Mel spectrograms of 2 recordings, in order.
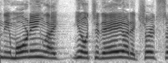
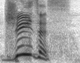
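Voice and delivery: slower, higher preaching, building force; 4 semitones higher than usual. Acted. Pastor preaching to the congregation, slow and rising.

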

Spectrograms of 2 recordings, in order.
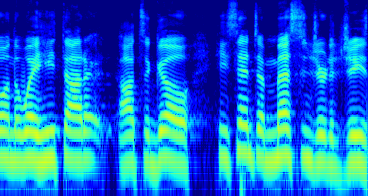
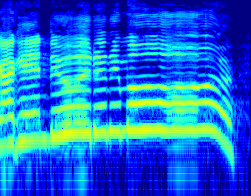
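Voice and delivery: much higher, slow strained whine; straining push-up voice; 13 semitones higher, 8 dB louder, slower than usual. Retold or imitated. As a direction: squeeze it out mid push-up, arms shaking. Dad failing push-up two.

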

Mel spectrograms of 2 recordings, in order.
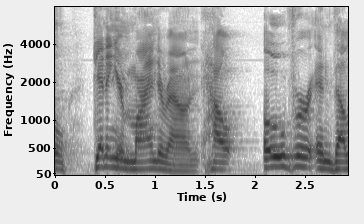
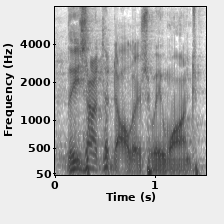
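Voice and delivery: lower, flat stormtrooper line; 6 semitones lower than usual. Pretend. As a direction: deliver it like a wooden stormtrooper. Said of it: "Stormtrooper line readings".

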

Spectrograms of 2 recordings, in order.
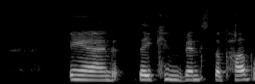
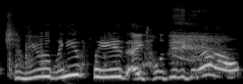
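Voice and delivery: higher, louder exasperated shoo; shooing brother out; 9 semitones higher, 4 dB louder than usual. Real, not acted. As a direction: get him out of the room now. Shooing brother out mid-podcast.

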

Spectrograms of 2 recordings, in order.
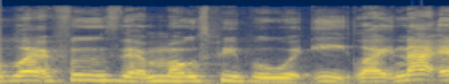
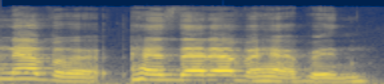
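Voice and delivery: ordinary talk

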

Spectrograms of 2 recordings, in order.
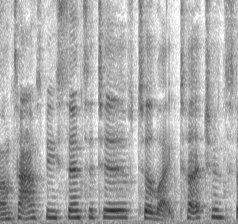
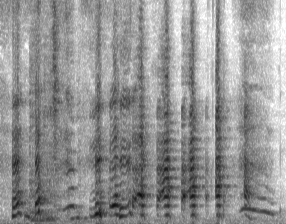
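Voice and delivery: loud laughter; 8 semitones higher, 9 dB louder than usual. Real, not acted. Laughs at [name].

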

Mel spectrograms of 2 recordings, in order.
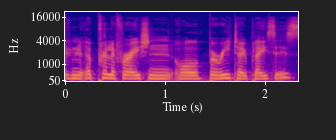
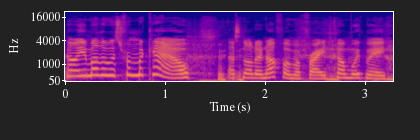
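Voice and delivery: mock police officer; 4 semitones higher than usual. Mock police arresting a restaurant owner.

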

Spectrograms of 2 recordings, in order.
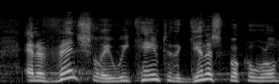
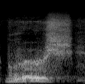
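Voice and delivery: unvoiced rushing whoosh of the boat; breathy whoosh sound; 5 semitones lower than usual. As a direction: blow out a whoosh like a wave hitting. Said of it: "It goes".

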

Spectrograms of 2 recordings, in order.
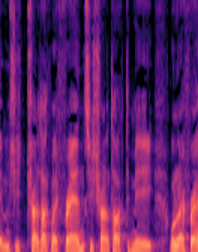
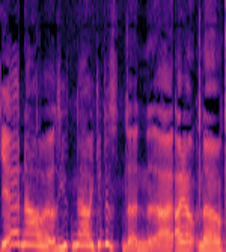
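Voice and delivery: much higher, stammering brush-off; flustered refusal. Retold or imitated. Man dodging a woman who wants his number, flustered. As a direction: squirm out of it in a high voice.

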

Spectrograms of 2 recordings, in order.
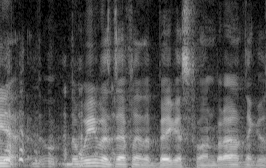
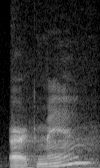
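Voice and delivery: "Shark Man?" rising at the end; uptalk; 7 semitones higher than usual. Shown as a demonstration. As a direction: lift "Man" up into a question. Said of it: "with an upwards inflection".

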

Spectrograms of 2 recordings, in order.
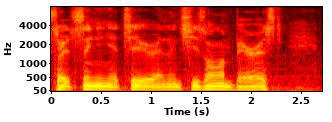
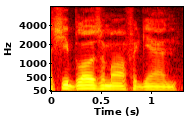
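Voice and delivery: normal talking voice

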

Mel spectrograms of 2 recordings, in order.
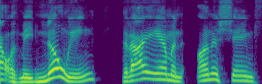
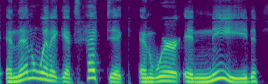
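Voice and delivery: usual speaking voice

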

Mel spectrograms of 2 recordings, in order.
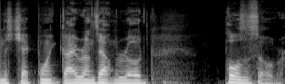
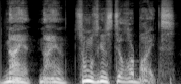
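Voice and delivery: higher, urgent alarm call to a friend; a retold frantic warning, raised and hurried; panicked call; 5 semitones higher, 4 dB louder than usual. Panicked rush back to bikes.

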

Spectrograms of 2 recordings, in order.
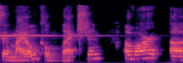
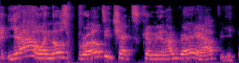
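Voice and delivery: laughing; 6 semitones higher than usual. Real, not acted. Laughs about royalty checks.

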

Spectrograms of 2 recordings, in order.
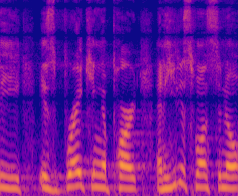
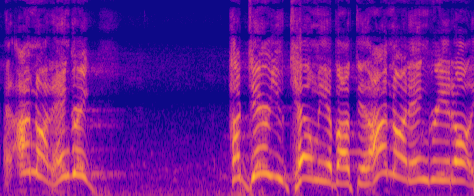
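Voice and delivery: high, loud defensive outburst; mock angry denial; 9 semitones higher, 7 dB louder than usual. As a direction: snap back hotly at a friend's reminder. We start to yell.

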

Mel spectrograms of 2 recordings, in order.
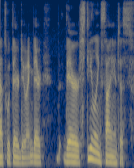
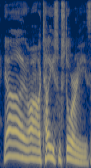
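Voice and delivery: higher, slow, drawn-out put-on voice; hammed-up raconteur, pitched up; eager storyteller role; 6 semitones higher, slower than usual. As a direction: play an old adventurer offering tales. Voices the fake Quartermain offering tales.

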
